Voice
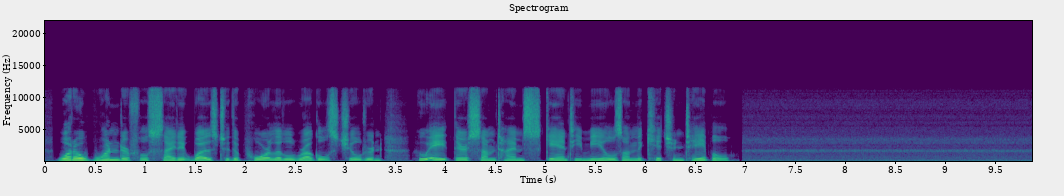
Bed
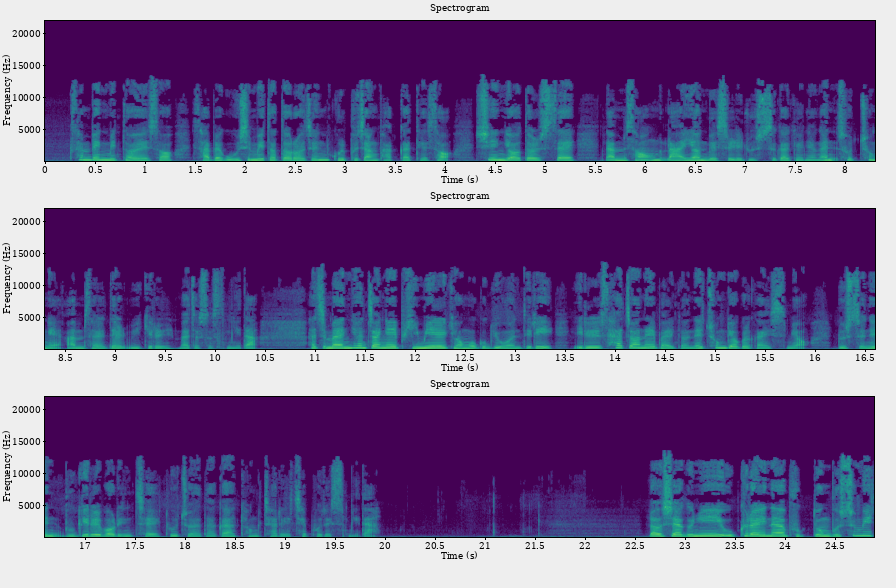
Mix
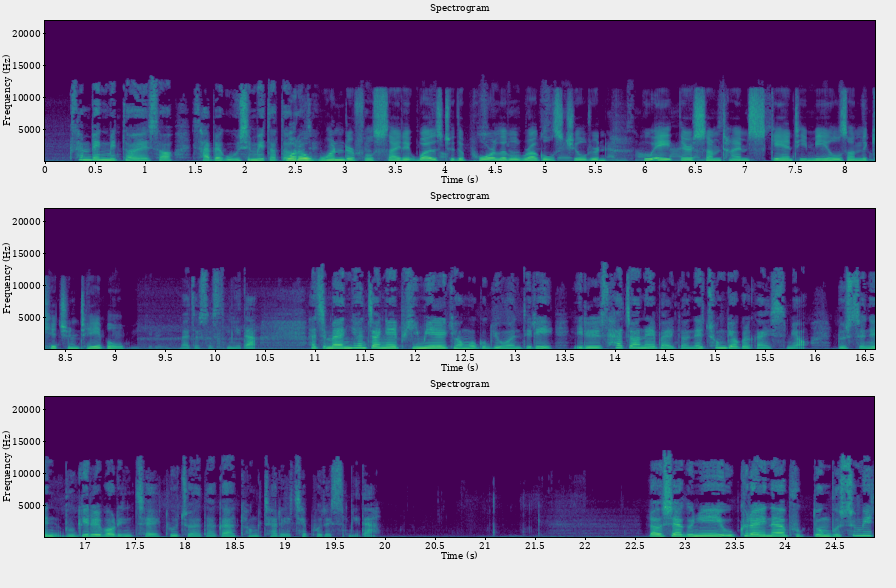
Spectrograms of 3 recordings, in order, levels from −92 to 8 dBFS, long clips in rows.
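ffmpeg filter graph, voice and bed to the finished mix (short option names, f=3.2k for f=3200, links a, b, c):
-filter_complex "[0:a]adelay=2250,volume=-1.5dB[a];[1:a]volume=19.5dB,afade=t=out:st=2.11:d=0.66:silence=0.0841395,afade=t=in:st=9.49:d=0.49:silence=0.0944061[b];[a][b]amix=inputs=2:normalize=0"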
